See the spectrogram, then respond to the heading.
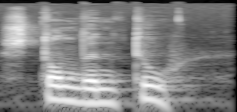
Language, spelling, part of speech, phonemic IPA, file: Dutch, stonden toe, verb, /ˈstɔndə(n) ˈtu/, Nl-stonden toe.ogg
- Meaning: inflection of toestaan: 1. plural past indicative 2. plural past subjunctive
